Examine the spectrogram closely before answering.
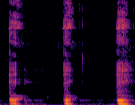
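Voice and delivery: "eh" as an isolated short vowel, softly repeated; short E sound. Shown as a demonstration. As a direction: say eh, eh, eh quietly, each a separate short E. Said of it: "that's the short sound".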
